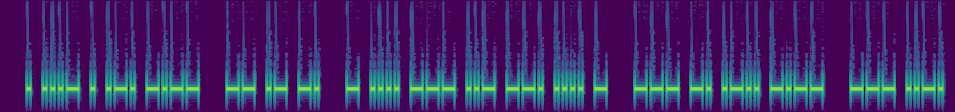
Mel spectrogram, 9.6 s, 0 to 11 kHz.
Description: Morse code, heard as a keyed tone, about 32 wpm, 700 Hz. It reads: EVERY MAN THOUGHT ONLY OF
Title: Sentences from Top 1600 Words 30wpm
